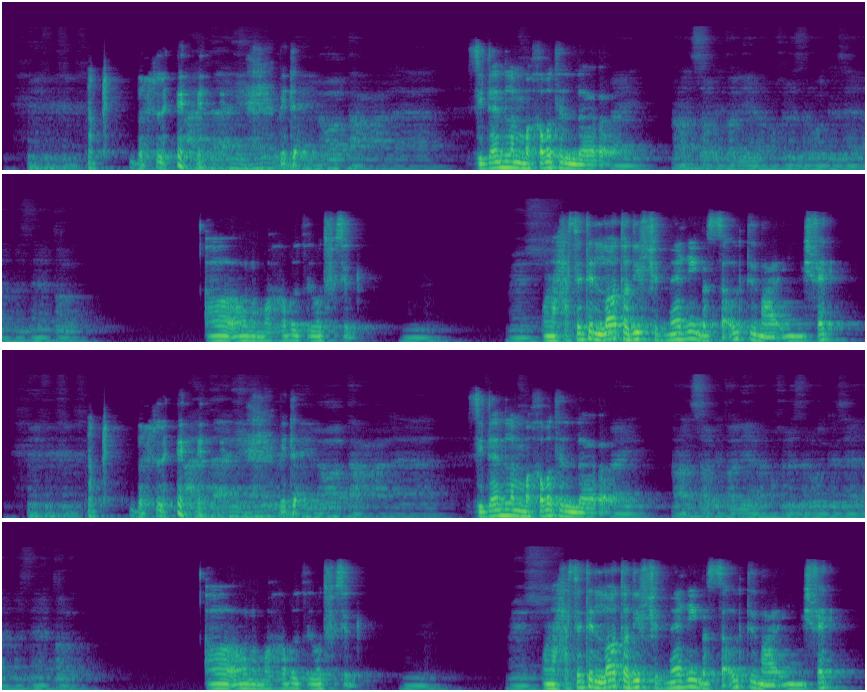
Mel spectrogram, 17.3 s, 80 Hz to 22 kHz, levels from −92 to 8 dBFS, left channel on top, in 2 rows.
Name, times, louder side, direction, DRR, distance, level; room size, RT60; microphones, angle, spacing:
voice 1, 0.1-0.9 1.8-4.3 5.0-5.1 6.1-6.4 6.7-9.4 12.6-13.0 13.7-14.1, equal, 35° right, 3.9 m, -36 dB
voice 2, 1.3-1.8 2.5-3.0 4.7-6.1 10.7-12.2 14.0-16.9, equal, ahead, 0.7 m, -20 dB
15.0 x 5.8 x 4.8 m
head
